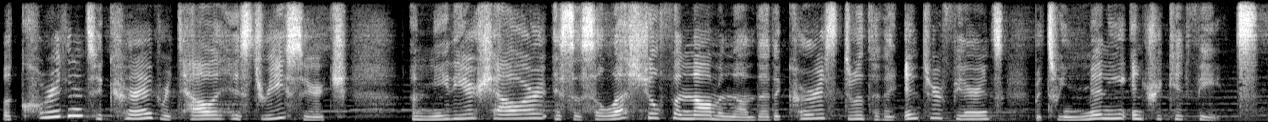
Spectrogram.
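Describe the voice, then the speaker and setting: A gentle little girl with an old soul talks in a very high voice. She is calm, knowing and articulate, as in fantasy game dialogue over faint music. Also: moderate pace. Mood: thoughtful. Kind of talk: video game character acting.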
